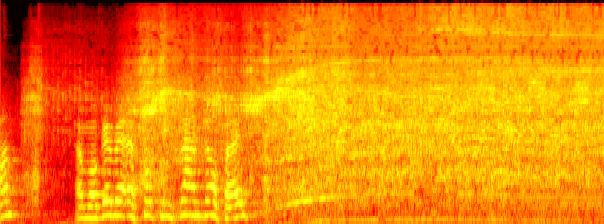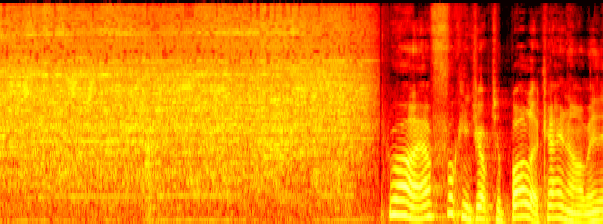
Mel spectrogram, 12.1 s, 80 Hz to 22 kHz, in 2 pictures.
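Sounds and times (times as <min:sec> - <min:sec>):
power grinder grinding metal: 0:00.0 - 0:09.8.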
